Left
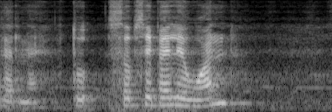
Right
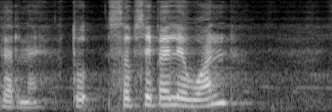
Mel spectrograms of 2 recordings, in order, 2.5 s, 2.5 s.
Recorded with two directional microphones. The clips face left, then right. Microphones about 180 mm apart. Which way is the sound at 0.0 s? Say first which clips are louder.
Right 6 dB; 45° right (ahead or behind).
